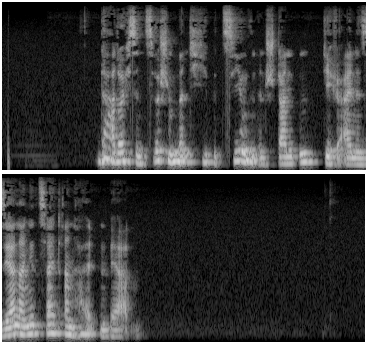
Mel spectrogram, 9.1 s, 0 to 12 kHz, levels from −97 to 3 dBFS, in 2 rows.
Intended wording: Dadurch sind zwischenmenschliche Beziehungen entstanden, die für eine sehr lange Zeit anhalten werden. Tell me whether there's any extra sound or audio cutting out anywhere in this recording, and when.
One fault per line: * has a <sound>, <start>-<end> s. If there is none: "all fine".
all fine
